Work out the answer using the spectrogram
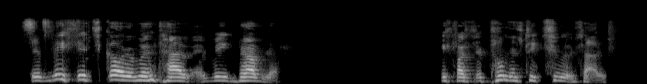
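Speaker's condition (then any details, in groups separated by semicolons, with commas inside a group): Muscular Parkinson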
